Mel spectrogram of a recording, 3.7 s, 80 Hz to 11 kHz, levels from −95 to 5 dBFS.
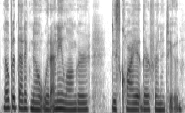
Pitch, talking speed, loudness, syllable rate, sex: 205 Hz, 145 wpm, -17 LUFS, 5.5 syllables/s, female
